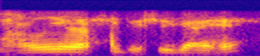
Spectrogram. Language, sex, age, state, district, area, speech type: Assamese, male, 60+, Assam, Kamrup Metropolitan, urban, conversation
